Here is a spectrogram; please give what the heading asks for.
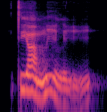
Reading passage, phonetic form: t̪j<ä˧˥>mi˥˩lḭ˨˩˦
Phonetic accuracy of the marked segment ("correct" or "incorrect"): incorrect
